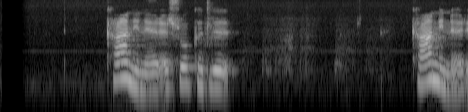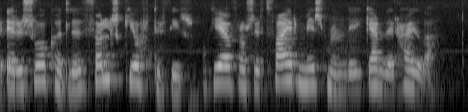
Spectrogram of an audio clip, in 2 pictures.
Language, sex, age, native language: Icelandic, female, 18-19, Icelandic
